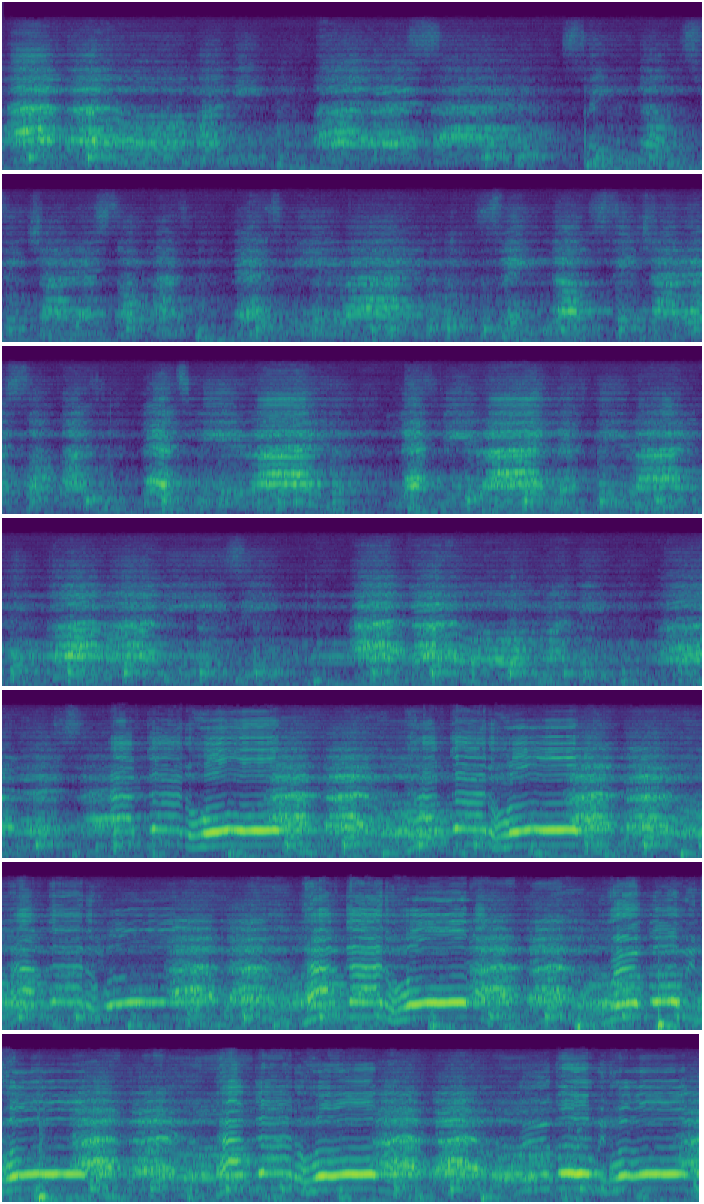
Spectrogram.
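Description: Male choir singing together in a rhythmic, chant-like style. About two-thirds of the way in it grows louder, with a short sung phrase repeating about once a second.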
